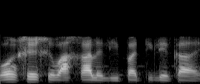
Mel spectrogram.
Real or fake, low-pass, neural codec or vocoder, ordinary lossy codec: real; 3.6 kHz; none; none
